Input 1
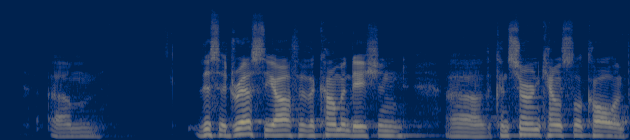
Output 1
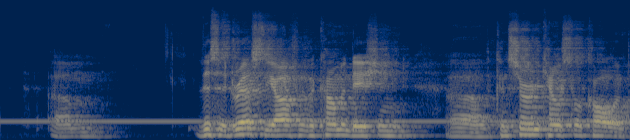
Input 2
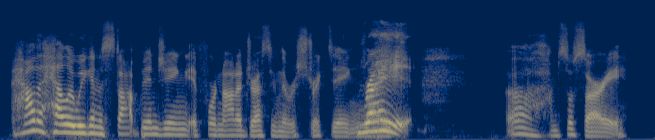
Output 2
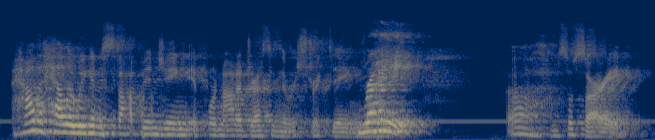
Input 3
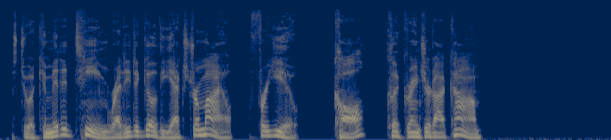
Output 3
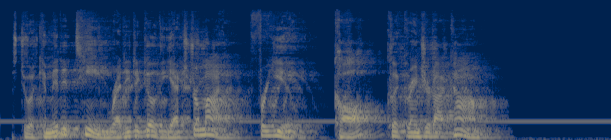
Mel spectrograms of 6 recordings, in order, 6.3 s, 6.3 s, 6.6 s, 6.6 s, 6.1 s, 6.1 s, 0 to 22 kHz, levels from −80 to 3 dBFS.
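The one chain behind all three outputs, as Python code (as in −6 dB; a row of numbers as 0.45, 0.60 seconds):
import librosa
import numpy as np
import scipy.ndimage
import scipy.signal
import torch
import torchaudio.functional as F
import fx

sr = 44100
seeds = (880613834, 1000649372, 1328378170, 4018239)

y = fx.rev_gated(x, sr, seeds[0], gate_ms=140, shape='rising', drr_db=6.0)
y = y + 10.0 ** (-51.0 / 20.0) * np.sin(2.0 * np.pi * 540.0 * np.arange(len(y)) / sr)
y = fx.peak_eq(y, sr, hz=1400.0, db=-8.5, octaves=0.2)
y = y + 10.0 ** (-15.5 / 20.0) * np.pad(y, (int(215 * sr / 1000.0), 0))[:len(y)]
y = y * 10.0 ** (-30 / 20.0) / np.sqrt(np.mean(np.square(y)))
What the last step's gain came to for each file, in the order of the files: +6.5, −3.5, +2.5 decibels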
